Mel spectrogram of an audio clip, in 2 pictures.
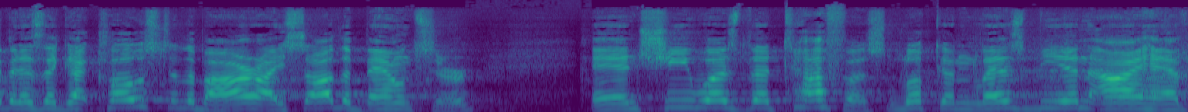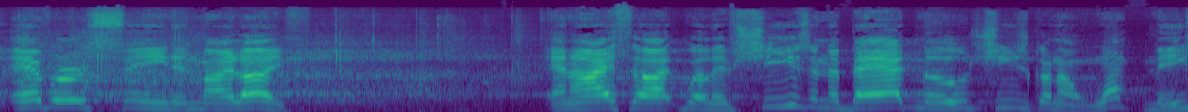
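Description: A middle-aged man from Canada delivers a guest sermon in a lively, storytelling way, poking fun at himself. His voice sits high and sounds bright and forceful. It rings out with a long reverb tail in a large hall. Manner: chatty, self-deprecating storyteller. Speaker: guest preacher. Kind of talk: sermon with humorous stories.

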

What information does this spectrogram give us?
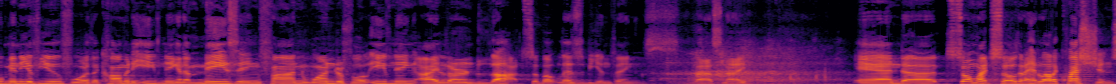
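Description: A man's voice: sits high, pushed and bright, long reverb tail, slight background noise. A middle-aged Canadian man preaching as a guest pastor, telling self-deprecating, chatty stories to his congregation. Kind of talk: sermon with humorous stories.

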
